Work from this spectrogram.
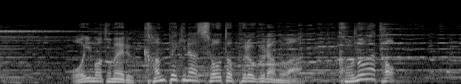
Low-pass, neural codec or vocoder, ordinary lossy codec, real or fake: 7.2 kHz; none; Opus, 64 kbps; real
